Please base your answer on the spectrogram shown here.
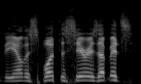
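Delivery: normal talking voice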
